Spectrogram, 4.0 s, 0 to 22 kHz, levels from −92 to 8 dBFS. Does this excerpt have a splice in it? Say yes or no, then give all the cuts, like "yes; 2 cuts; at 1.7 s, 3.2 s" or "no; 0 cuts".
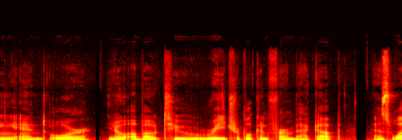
yes; 1 cut; at 0.9 s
